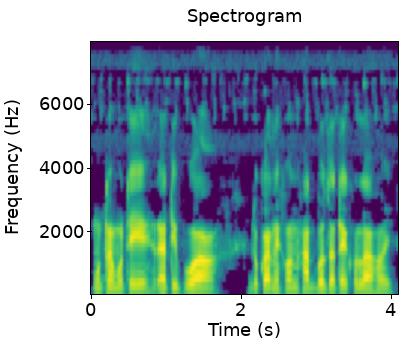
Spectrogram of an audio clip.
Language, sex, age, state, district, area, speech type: Assamese, male, 45-60, Assam, Udalguri, rural, spontaneous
